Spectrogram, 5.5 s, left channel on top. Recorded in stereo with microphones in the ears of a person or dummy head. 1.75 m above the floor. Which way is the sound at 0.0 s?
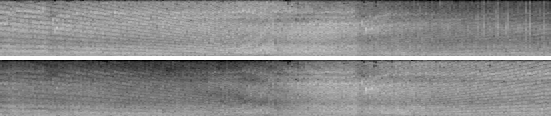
80° left.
